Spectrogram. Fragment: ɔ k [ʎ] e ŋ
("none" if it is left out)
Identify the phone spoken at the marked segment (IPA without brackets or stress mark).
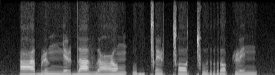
ɭ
